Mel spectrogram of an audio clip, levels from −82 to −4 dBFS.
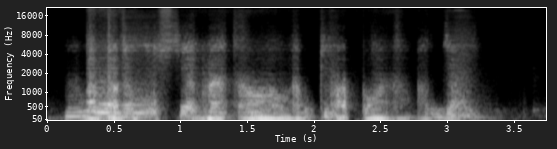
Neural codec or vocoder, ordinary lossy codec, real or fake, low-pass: codec, 44.1 kHz, 0.9 kbps, DAC; none; fake; none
